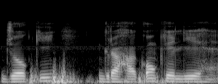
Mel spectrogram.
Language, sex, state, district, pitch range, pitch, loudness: Hindi, male, Uttar Pradesh, Hamirpur, 125-140 Hz, 130 Hz, -19 LUFS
